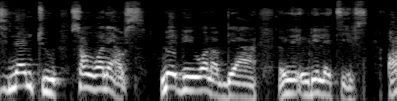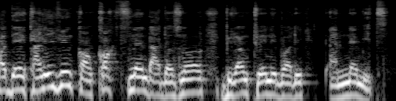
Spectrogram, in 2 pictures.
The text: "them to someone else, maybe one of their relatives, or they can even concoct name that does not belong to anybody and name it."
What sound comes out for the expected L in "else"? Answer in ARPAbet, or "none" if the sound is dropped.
L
